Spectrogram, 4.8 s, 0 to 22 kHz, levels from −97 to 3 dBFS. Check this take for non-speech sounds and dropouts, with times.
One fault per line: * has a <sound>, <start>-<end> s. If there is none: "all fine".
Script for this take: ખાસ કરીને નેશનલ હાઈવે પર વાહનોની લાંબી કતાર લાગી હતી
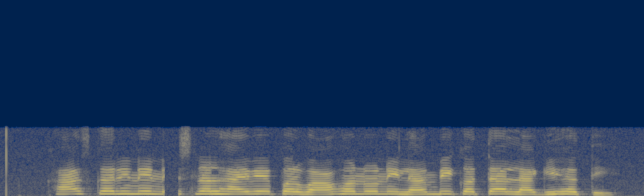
* has a dropout, 1.2-1.3 s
